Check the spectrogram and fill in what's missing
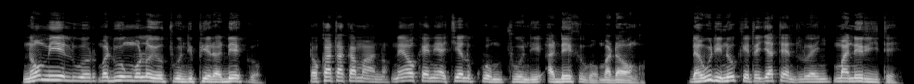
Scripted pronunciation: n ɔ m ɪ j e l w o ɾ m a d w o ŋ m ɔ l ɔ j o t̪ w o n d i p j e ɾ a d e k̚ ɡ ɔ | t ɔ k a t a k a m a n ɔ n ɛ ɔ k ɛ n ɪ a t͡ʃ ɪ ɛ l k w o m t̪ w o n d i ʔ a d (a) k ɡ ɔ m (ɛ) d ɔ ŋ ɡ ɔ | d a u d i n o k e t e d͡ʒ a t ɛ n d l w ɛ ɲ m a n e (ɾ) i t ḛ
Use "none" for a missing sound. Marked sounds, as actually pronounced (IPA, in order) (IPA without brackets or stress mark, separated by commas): e, a, ɾ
